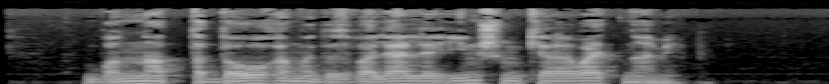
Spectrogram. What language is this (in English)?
Belarusian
